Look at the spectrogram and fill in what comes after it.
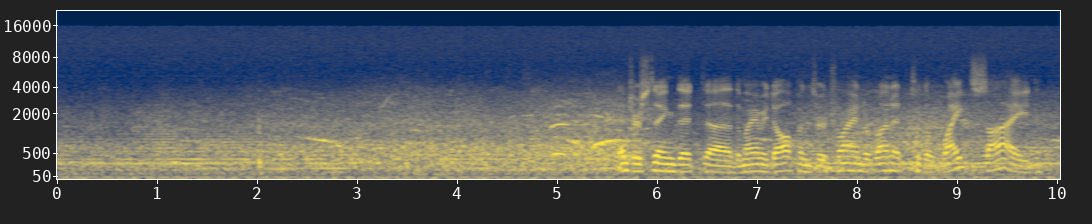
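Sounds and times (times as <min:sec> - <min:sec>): stadium crowd murmur: 0:00.9 - 0:10.0
faint crowd shouts: 0:02.0 - 0:04.0, 0:04.6 - 0:05.8.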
